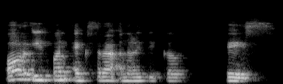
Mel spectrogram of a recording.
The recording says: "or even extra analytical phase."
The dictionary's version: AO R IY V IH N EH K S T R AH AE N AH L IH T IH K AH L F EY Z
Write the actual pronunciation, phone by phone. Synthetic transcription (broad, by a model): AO R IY F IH N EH K S T R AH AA N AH L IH T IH K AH L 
